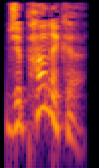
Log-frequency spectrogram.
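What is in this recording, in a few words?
"japonica", British English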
